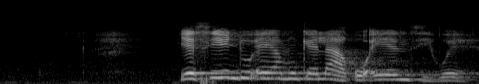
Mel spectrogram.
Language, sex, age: South Ndebele, female, 20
